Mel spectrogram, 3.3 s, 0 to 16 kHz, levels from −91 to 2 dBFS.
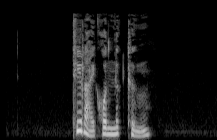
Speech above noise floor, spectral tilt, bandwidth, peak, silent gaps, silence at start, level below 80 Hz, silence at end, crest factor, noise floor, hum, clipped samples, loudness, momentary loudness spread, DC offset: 54 dB; -6.5 dB/octave; 11 kHz; -4 dBFS; none; 1.1 s; -70 dBFS; 1 s; 22 dB; -75 dBFS; none; under 0.1%; -22 LUFS; 18 LU; under 0.1%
